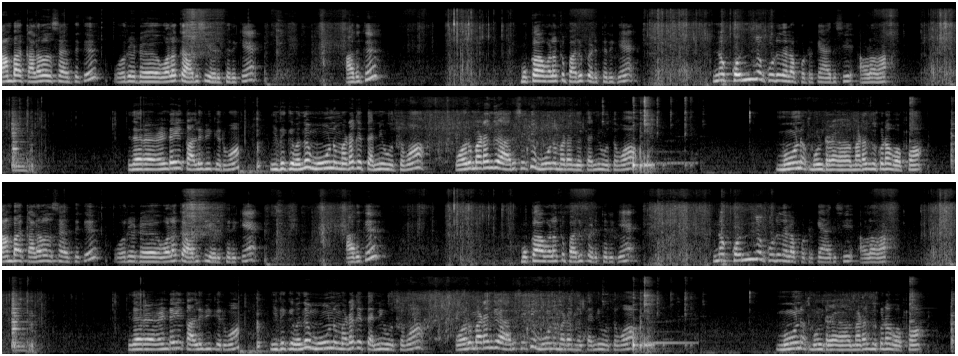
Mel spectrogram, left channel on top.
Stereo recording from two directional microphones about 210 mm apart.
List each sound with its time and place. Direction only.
0.0 s speech: 30° left (ahead or behind)
5.3 s speech: 25° left (ahead or behind)
10.8 s speech: 30° left (ahead or behind)
17.2 s speech: 20° left (ahead or behind)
